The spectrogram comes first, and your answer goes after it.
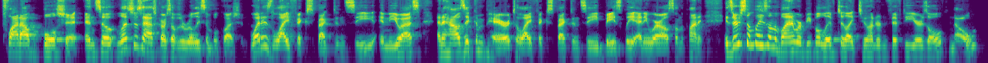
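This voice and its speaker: Brief: male founder from France, fast and lively, fairly high voice, emphatic and profane. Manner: emphatic, profane, rhetorical questions. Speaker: startup founder guest. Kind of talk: energetic interview pitch.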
